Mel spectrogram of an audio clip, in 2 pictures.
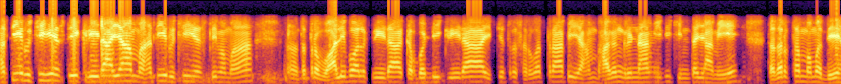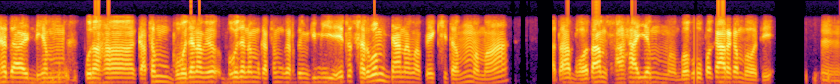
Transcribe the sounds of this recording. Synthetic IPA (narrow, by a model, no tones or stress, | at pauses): ɐɦɐt̪iɾut͡ʃiɦiɐst̪ʰikɾiːɽaːjaːmːɐɦɐt̪iːɾut͡ʃiɦiɐst̪ʰimɐmɐ | t̪ɐt̪ɾɐʋaːlibaːlkɾiːɽaːkɐbɐɖːiːkɾiːɽaːit̪jɐt̪ɾɐsɐɾʋɐt̪ɾaːpiɐɦɐmbʱaːɡɐŋɡɾɪɳ̤aːmiːt̪it͡ʃint̪ɐjaːmit̪ɐd̪ɐɾt̪ʰɐmːɐmɐd̪eːɦɐd̪aːɖʱjɐmpunɐɦɐ̆kɐt̪ʰɐmbʱoːd͡ʒɐnɐʋɐbʱoːd͡ʒɐnɐmkɐt̪ʰɐmkɐɾt̪ɐmkimieːt̪ɐsɐɾʋɐmɡɲaːnɐmɐpeːkʂit̪ɐmːɐmɐ | ɐt̪ɐɦɐbʱɐʋɐt̪aːmsaːɦaːjɐmbʱɐɦuupɐkaːɾɐkɐmbʱɐʋɐt̪i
